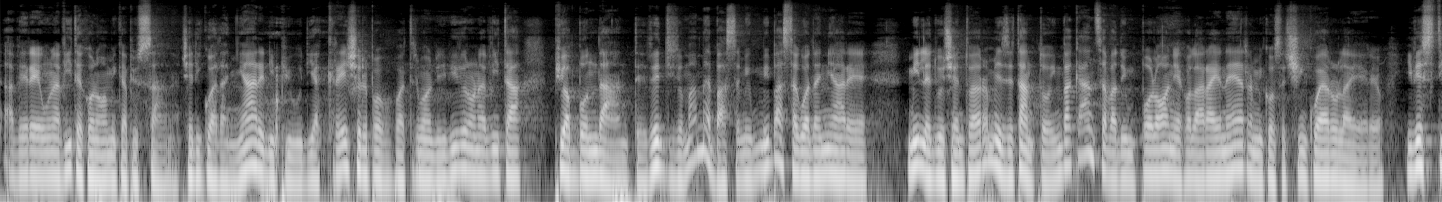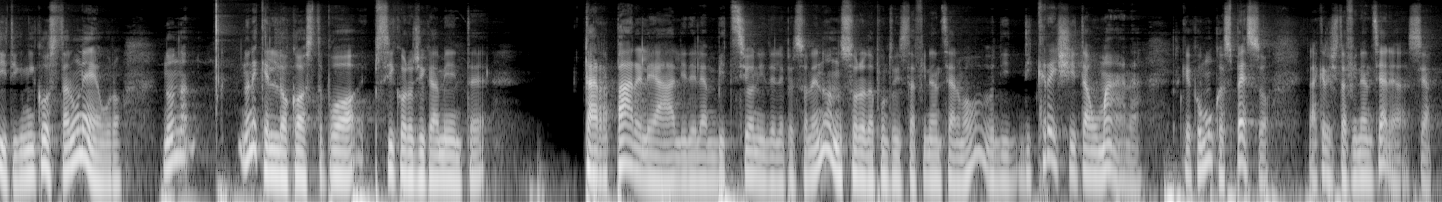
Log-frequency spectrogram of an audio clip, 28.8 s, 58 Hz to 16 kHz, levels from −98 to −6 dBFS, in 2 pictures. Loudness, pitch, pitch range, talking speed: -25 LUFS, 115 Hz, 105-125 Hz, 195 wpm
